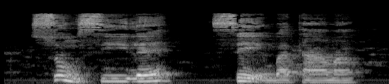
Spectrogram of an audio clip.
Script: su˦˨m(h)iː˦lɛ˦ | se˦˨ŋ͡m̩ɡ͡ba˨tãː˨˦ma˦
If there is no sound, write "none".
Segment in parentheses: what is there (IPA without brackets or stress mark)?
s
